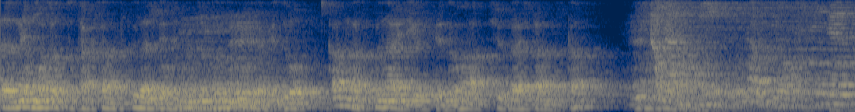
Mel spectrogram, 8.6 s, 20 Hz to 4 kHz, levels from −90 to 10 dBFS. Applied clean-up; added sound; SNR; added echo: none; Keyboard (musical); 20 dB; reverberation time 1.1 s.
